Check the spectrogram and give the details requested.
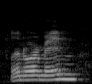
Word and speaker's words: Lenormand: Lenormand cards, I'm pronouncing it the English way.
